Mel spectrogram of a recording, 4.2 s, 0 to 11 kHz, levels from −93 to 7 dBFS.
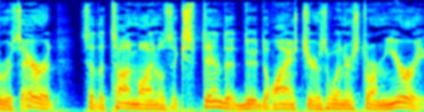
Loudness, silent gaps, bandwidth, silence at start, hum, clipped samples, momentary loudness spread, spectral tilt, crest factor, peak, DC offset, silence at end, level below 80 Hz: -17 LUFS; none; 11 kHz; 0 s; none; under 0.1%; 5 LU; -5 dB/octave; 14 dB; -2 dBFS; under 0.1%; 0 s; -40 dBFS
